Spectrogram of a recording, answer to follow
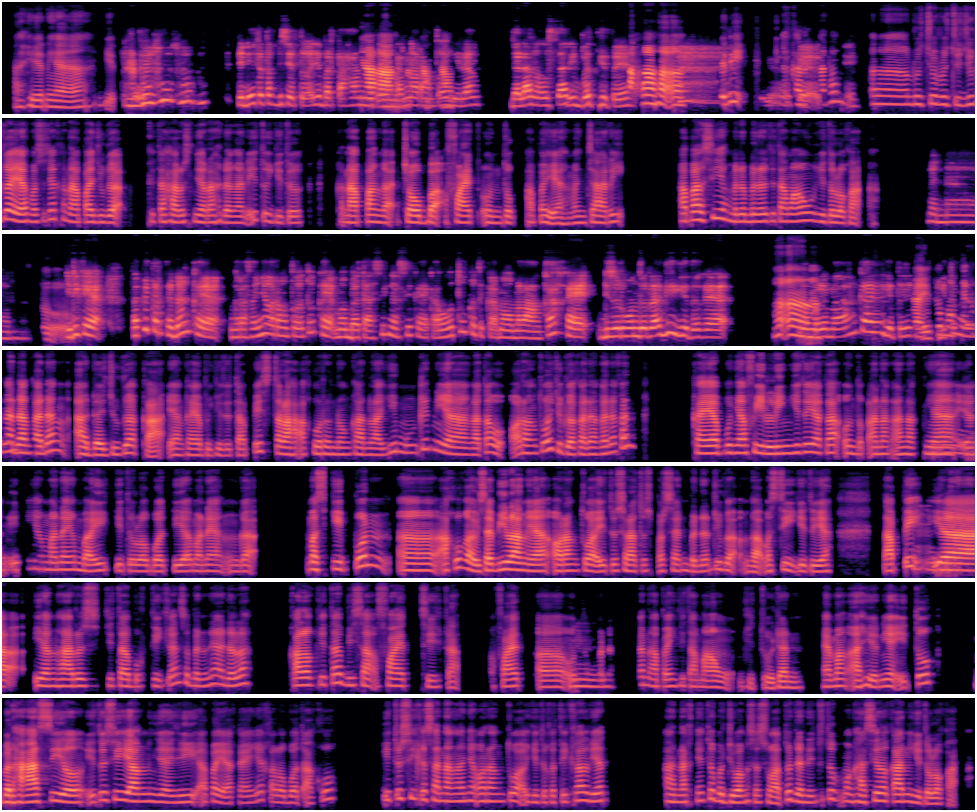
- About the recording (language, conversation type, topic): Indonesian, podcast, Seberapa penting opini orang lain saat kamu galau memilih?
- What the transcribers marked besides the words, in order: chuckle; in English: "fight"; in English: "feeling"; in English: "fight"; in English: "fight"; "jadi" said as "jaji"; other background noise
